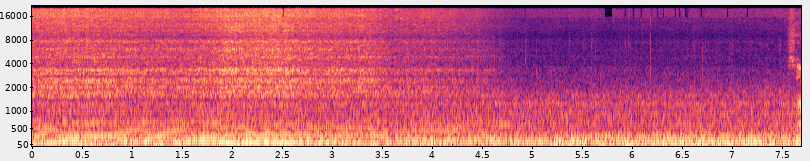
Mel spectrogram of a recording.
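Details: Chevrolet HHR driving under acceleration after a ting over speed bumps: loud, raw exhaust rumble and blatting rising with engine speed; owner suspects the exhaust dropped off the manifold after a bolt fell out, leaving it open.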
